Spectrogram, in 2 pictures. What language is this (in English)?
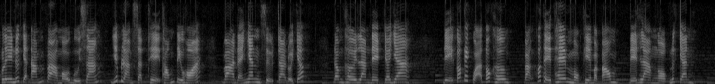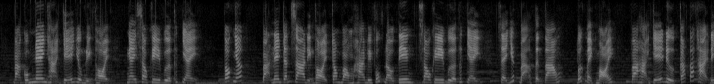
Vietnamese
